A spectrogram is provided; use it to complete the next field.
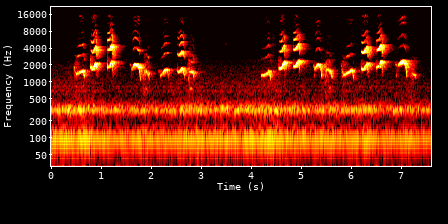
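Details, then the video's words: Cockatiel calling in two bursts of short, harmonic, whistled chirps that rise and fall, several per second, over a constant low hum. "تغريد طائر الكوكتيل"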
